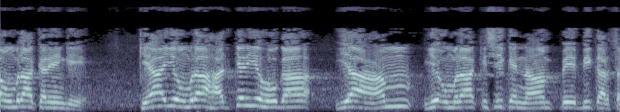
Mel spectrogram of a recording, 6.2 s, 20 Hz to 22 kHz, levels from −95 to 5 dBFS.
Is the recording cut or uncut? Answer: uncut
